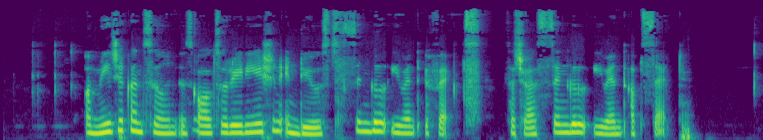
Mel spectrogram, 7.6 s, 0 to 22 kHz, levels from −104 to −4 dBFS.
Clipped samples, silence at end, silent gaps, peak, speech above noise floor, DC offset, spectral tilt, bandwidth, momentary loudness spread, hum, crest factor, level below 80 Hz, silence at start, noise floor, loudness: under 0.1%; 0.75 s; none; -4 dBFS; 58 dB; under 0.1%; -5.5 dB/octave; 16.5 kHz; 11 LU; none; 16 dB; -50 dBFS; 0.85 s; -76 dBFS; -19 LUFS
